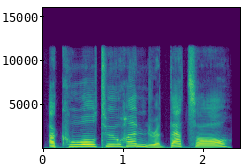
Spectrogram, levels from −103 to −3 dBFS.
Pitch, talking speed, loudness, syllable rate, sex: 205 Hz, 145 wpm, -16 LUFS, 3.2 syllables/s, female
